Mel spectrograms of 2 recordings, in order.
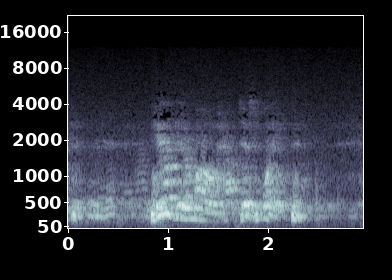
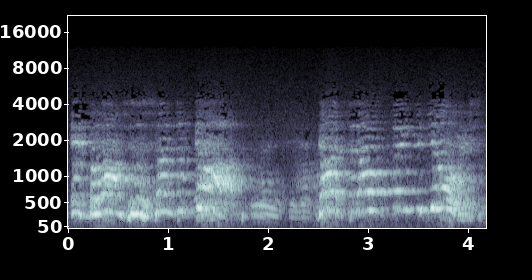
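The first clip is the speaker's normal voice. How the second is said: preaching at full force; 5 semitones higher than usual. Acted.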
